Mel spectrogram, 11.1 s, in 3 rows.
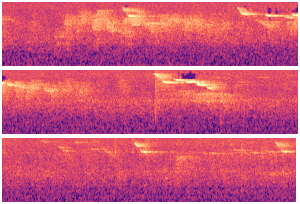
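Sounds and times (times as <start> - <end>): faint birdsong: 0.0 - 11.0
faint low hiss: 0.0 - 11.0.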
